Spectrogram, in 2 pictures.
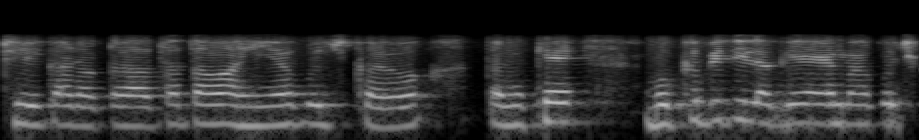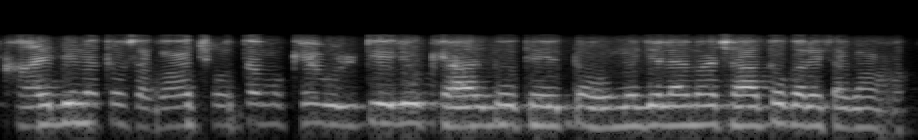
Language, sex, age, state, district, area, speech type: Sindhi, male, 18-30, Maharashtra, Mumbai Suburban, urban, conversation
